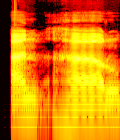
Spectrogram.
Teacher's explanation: ایک الف کے برابر کھینچنا ہے، را کو موٹا کریں گے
